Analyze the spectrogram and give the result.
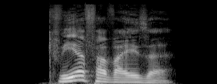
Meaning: nominative/accusative/genitive plural of Querverweis
- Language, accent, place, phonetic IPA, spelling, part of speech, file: German, Germany, Berlin, [ˈkveːɐ̯fɛɐ̯ˌvaɪ̯zə], Querverweise, noun, De-Querverweise.ogg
